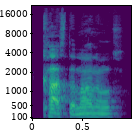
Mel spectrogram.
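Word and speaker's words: Castellanos: Florida State Thomas, how you pronounce his last name? Costalanos.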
